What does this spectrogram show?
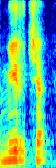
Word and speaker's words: Mircea Eliade: se llama mircea eliade se debería pronunciar marcha pero digamos mircea eliade el el cual odiaba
